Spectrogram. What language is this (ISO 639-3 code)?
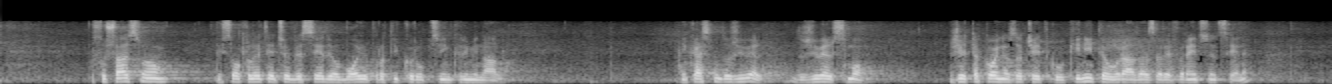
slv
